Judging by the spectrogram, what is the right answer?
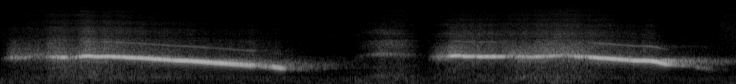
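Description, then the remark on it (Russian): A human whistle imitating a Eurasian golden oriole's song: two long, loud, fluty phrases that glide downward in pitch, separated by a brief higher chirp, with no talking. “Потом именно из-за этой «Глиссандефюгель» я и пошел в магазин, я нашел эту птицу, это оказалась Иволга.”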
